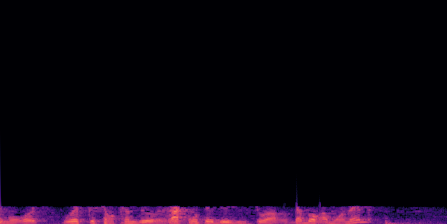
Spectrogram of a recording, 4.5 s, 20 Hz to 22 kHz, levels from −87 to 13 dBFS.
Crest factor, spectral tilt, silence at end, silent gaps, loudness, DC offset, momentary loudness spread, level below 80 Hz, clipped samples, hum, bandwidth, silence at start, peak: 20 dB; -4.5 dB/octave; 0.45 s; none; -24 LUFS; under 0.1%; 8 LU; -48 dBFS; under 0.1%; none; 2.1 kHz; 0 s; -4 dBFS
